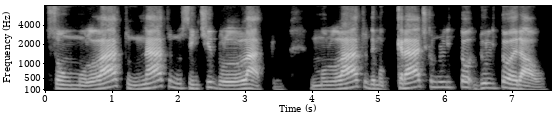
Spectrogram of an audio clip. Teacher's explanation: E no exemplo do Caetano, a repetição da vogal tônica, das vogais tônicas, A. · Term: assonância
